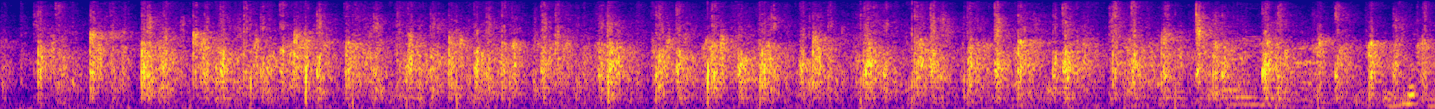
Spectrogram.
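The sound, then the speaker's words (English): Sustained applause from an audience welcoming a performer onto the stage, many hands clapping in a dense, steady patter that stays loud throughout with slight swells, no single voice standing out. “You can stop clapping.”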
